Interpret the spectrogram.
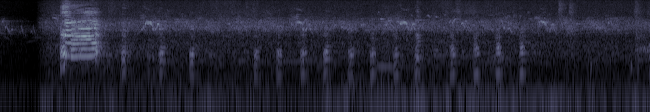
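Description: A chicken gives one loud short squawk about half a second in, then clucks in a steady run of short notes, about three or four a second, over a faint steady high hiss.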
